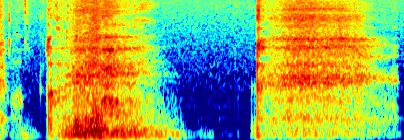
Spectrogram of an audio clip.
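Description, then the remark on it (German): A voice imitates an astronaut's heavy, slow breathing inside a helmet: one loud breath, then a second breathy exhale after a short pause. The breathing is hollow-sounding, with no words spoken. “Das heißt, man hört viel so atmen die ganze Zeit, immer so.”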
